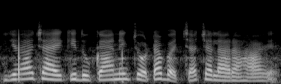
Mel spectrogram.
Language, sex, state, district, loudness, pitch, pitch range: Hindi, female, Jharkhand, Jamtara, -20 LUFS, 235 Hz, 215-245 Hz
